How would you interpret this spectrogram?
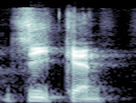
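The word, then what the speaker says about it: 事件: Okay, no, it's actually accented on the first one, jiken.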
